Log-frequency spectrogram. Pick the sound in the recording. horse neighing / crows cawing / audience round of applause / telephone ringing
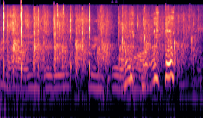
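audience round of applause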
